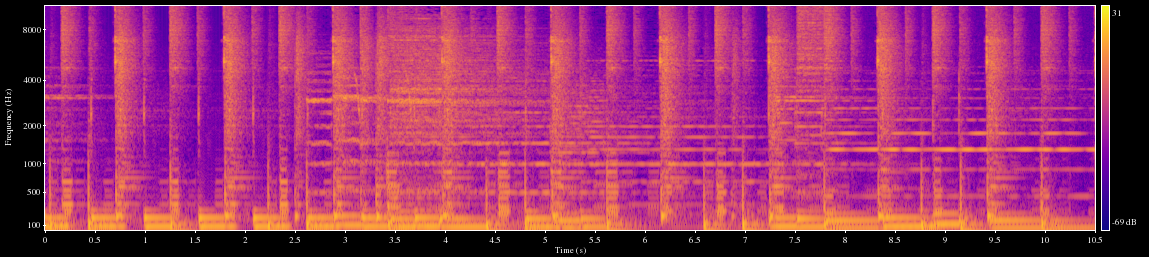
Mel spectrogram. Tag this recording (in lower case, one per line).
running electric fan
